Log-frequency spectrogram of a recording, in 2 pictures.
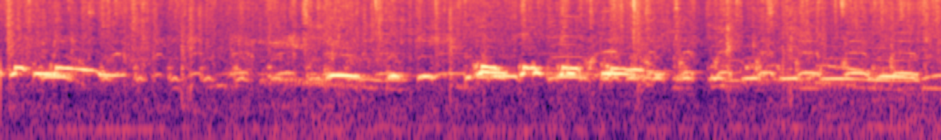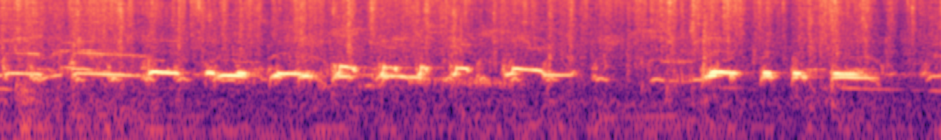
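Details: Zebra dove of the Bangkok type singing actively, with a loud voice and full rhythm. Long sequences of purring, stuttering coos are broken by clusters of rapid trilled notes, with a faint low hum underneath.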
